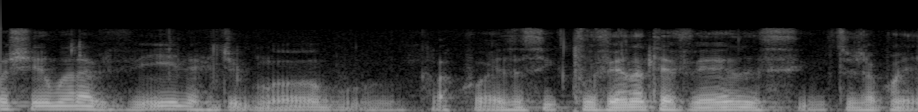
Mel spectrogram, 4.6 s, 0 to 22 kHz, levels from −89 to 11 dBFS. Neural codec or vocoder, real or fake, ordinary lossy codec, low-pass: none; real; none; none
